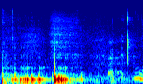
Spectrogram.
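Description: A burst of low knocks and rumbling in the first second, the loudest near the end of it, then quieter: microphone handling noise, bumps on a lectern or desk picked up through the microphone.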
